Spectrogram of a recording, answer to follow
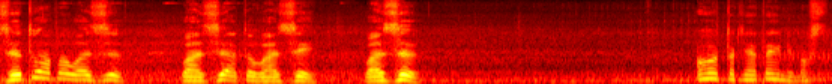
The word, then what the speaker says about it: Waze: bisa pakai W By the way ada orang bacanya Waze saya dulu bingung Loh kenapa sih waz itu apa waz Waze atau Waze Waze Oh ternyata yang dimaksud adalah waz waz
